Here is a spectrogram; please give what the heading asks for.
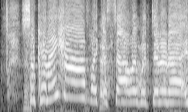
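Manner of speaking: mock picky voice. Mimicking picky friend ordering.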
